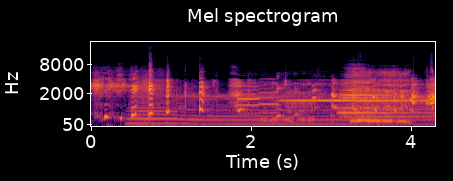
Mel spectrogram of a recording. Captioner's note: laughing; grumbles; mocking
